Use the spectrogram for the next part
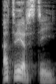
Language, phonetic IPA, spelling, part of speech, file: Russian, [ɐtˈvʲers⁽ʲ⁾tʲɪj], отверстий, noun, Ru-отверстий.ogg
- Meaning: genitive plural of отве́рстие (otvérstije)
